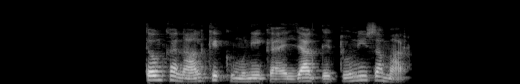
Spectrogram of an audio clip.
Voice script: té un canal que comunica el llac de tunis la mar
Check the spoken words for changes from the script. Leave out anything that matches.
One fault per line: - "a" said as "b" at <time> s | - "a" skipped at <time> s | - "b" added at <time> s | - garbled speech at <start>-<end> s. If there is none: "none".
none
